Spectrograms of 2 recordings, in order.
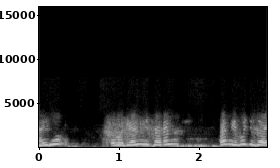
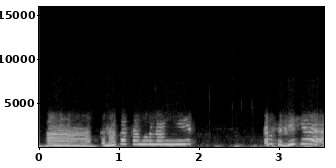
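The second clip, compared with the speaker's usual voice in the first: gentle counselor voice; 7 semitones higher than usual. Retold or imitated. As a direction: ask like a concerned counselor. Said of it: "si konselornya tuh kayak gini". (suara konselor yang lembut)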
